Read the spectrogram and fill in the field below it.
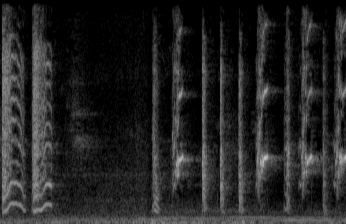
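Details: Caged Javan myna singing, recorded as master material to spur other birds: two loud bent whistles open, then a pause and a run of sharp clicks and high squeaky notes about one per second.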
